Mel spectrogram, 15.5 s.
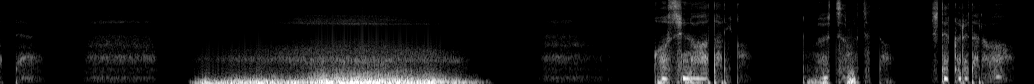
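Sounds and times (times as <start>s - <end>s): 
warm breathing close to the ear: 2.9s - 7.2s
speech: 10.0s - 10.8s, 14.0s - 14.7s.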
